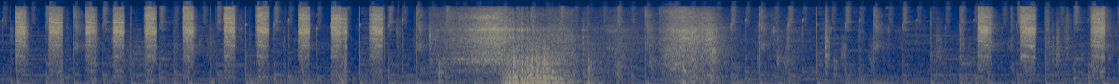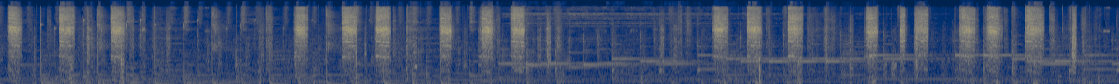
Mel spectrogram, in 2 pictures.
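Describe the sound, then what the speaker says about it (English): Screws are driven into a wooden kart box, starting with the base, producing long runs of rapid, close ratcheting clicks and grinding with a brief louder scrape partway through, continuing without talk. "And now you can start screwing in the screws."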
